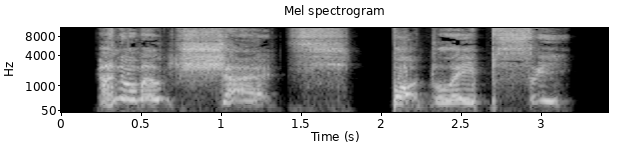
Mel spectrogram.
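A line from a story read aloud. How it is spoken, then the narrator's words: Shouted. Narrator (Russian): крикнул он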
